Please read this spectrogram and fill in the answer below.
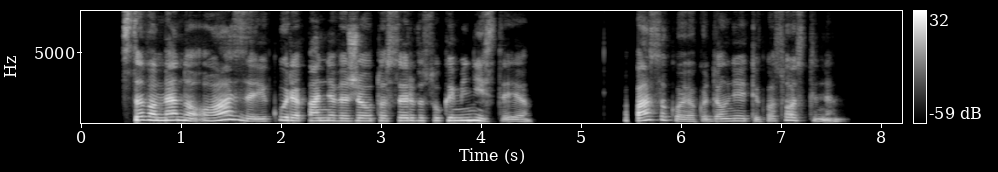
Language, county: Lithuanian, Panevėžys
